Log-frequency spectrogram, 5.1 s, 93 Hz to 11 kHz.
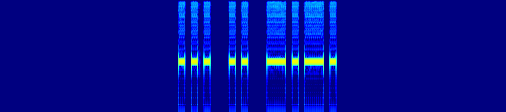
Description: Morse code, heard as a keyed tone, about 19 wpm, 800 Hz. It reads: SIC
